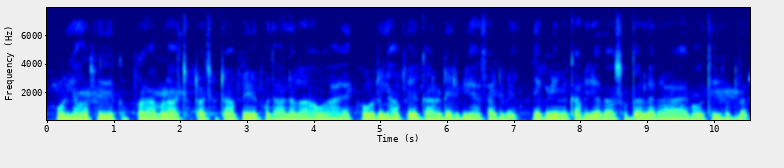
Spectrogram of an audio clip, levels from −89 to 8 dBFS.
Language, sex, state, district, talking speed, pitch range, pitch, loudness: Hindi, male, Bihar, Araria, 160 wpm, 160-165 Hz, 165 Hz, -38 LUFS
